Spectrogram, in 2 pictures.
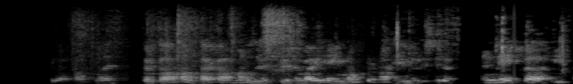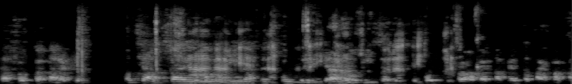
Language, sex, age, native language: Icelandic, female, 80-89, Icelandic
